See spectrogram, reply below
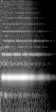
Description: flute, Wood Winds, Flutes; Miroslav Vitous - Woodwind Brass Ensemble

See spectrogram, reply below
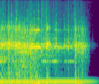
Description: Paper Bumpers; Sonic Foundry (Sony Creative Software); Esoterik Beatz; Paper Fx

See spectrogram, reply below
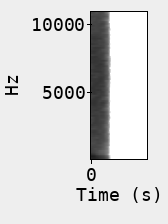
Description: Techno C; EMU XL-7

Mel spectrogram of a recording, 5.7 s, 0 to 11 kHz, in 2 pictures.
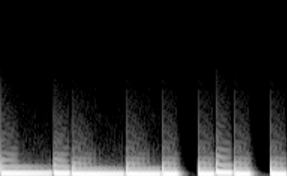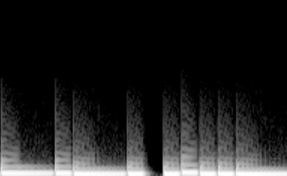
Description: Hard 808, Bass Lines 166.5; Jungle; Zero-G Jungle Warfare 1, 2 & 3; 90 s Sample CDs

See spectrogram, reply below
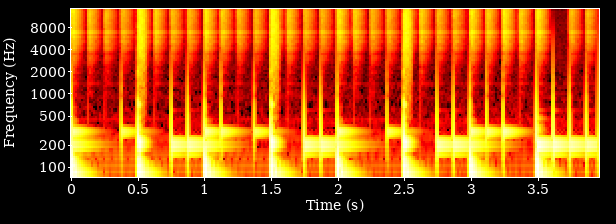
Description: CR-8000 LOOP, DRUM LOOPS

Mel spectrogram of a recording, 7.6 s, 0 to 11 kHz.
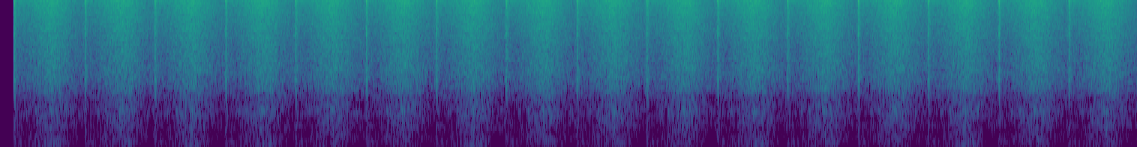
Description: Drum Loop Ride Noisy, 128BPM; VEC5 Drumloops; VEC5 Multi Loops 128BPM; Loop Elements

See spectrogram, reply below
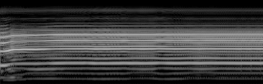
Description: ALTO GR B 4, saxophones; Greytsounds - Philip Wolfe David Crozier's Saxophones; ALTO SWITCH

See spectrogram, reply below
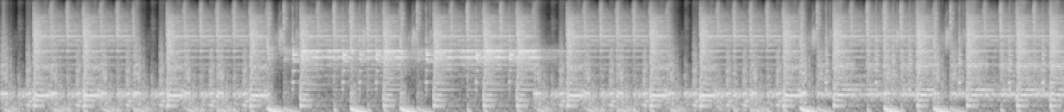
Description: Victory Beat, Drum & Bass; Fluid Dynamics

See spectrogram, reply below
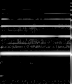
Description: Clarinet

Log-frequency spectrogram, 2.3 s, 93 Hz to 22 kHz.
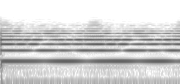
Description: G#4S, B3, Vintage Keyboards

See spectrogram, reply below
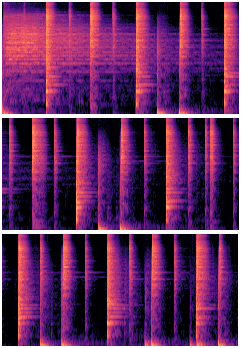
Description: Beat

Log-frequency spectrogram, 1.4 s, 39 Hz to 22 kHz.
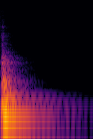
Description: A1, bass spicc; Xsample VOL-5

